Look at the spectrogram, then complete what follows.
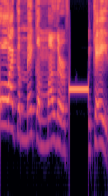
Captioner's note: beep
